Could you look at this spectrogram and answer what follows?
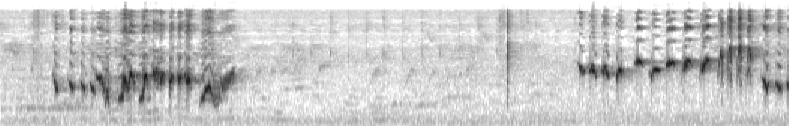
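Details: White-rumped shama singing, a recording meant to stimulate birds to sing: a burst of rapid warbled and trilled notes, a long silence broken by one click, then rising whistled phrases climbing higher before a quick descending flourish.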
